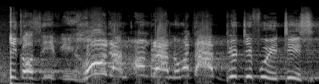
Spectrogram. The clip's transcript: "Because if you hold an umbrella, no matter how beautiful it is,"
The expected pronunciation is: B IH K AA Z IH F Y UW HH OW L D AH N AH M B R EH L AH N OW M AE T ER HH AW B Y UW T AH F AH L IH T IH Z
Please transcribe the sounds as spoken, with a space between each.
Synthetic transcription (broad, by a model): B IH K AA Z IH F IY HH OW L D AH N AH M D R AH N OW M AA T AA HH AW B Y UW T AH F AH L IH T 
